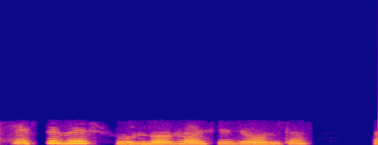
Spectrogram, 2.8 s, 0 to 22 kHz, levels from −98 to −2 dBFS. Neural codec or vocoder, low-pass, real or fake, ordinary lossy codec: vocoder, 24 kHz, 100 mel bands, Vocos; 3.6 kHz; fake; Opus, 32 kbps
